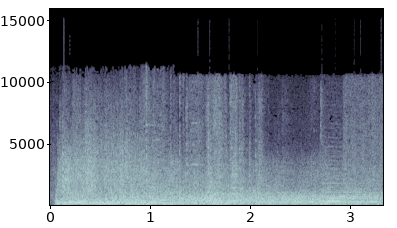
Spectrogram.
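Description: Gunfire in a film scene, a police shootout with punks firing from behind the collapsed walls of a derelict house at officers by their squad car. A loud, dense, unbroken barrage of shots runs through the whole stretch.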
